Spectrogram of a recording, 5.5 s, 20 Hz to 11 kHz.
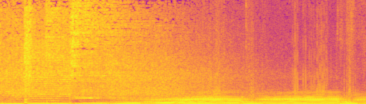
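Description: The engine and flap exhaust of a BMW M3 Touring family estate car rev loudly, the pitch rising and falling through several surges with a throaty exhaust burble, no voices present.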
